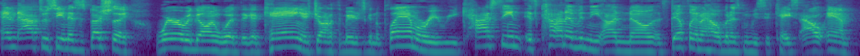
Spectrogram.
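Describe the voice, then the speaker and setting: Male review host: bright, punchy voice, casual and opinionated, loose rambling delivery with emphasis. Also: high-pitched, fast, few pauses. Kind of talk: casual opinionated movie ranking to camera.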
